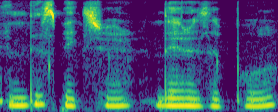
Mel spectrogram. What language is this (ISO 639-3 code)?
eng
